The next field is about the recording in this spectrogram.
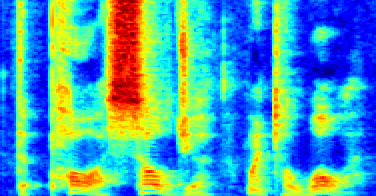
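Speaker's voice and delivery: Southern accent, no R at word ends. Shown as a demonstration. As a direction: say "poor" as poh-uh and "war" as woh-uh. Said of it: "would be".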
